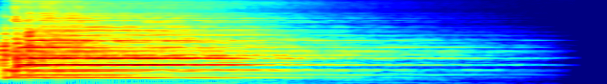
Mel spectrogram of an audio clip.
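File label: Shawzin Pentatonic Major Chord; Pent Maj Chord B; Warframe; Duviri Ersatz Shawzin; Chords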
